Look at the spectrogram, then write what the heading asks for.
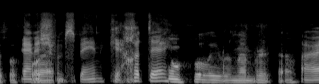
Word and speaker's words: Quixote: you guys familiar with the story of Don Quixote? That's the bad American English pronunciation of it. Don Quixote. You want to do the I've heard of it before. Spanish I from Spain? Quixote.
